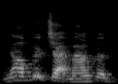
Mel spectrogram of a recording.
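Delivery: ordinary talk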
